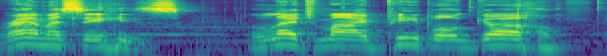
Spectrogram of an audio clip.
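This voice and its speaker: A man's put-on character voice, fairly high-pitched and very slow, with clear music in the background. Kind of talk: theatrical. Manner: declaiming at full volume.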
